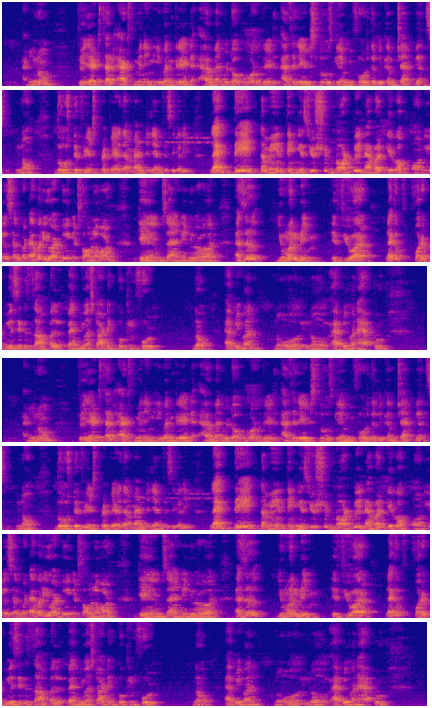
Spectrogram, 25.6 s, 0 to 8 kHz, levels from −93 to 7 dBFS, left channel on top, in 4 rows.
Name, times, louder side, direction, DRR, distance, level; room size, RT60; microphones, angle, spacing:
voice 1, 0.3-0.8 1.2-6.9 7.2-21.6 22.1-25.0, left 1 dB, 30° left, 0.7 m, -30 dB
3.3 x 2.1 x 2.9 m
head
